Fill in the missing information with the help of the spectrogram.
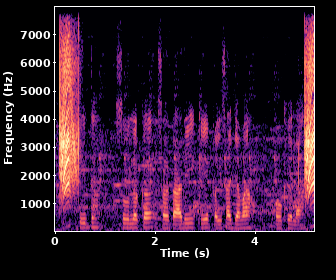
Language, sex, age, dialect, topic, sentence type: Bhojpuri, male, 18-24, Western, banking, statement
